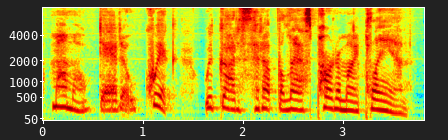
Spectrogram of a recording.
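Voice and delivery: rally them to hurry; urgent call. A narrator's reading. Jeb urgently summons his parents.

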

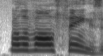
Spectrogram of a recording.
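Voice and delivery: high-pitched exclamation of astonishment; exclaiming. A narrator's reading. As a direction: exclaim it high, as if taken aback. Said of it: "exclaimed Stell".

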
